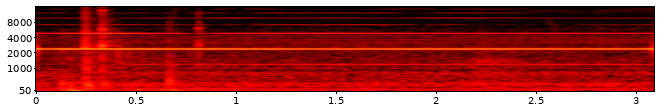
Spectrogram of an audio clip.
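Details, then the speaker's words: Soldering station during 2015 13-inch MacBook Pro Retina (A1502, 820-4924) logic board repair: thin, high, steady electronic beep over quiet room noise; station shows an error usually caused by an incorrectly inserted tip. "okay my soldering station just decided to freak out on me not exactly sure why it's doing that um fx yes oh got an sc error it's usually caused by a tip that's ins and correctly inserted into"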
